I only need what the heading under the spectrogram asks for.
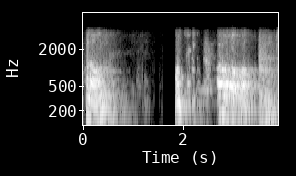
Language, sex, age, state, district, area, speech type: Bodo, male, 18-30, Assam, Baksa, urban, conversation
